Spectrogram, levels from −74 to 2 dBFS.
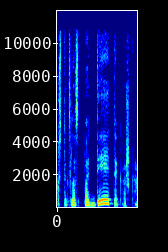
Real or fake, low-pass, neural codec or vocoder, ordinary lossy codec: fake; 10.8 kHz; vocoder, 44.1 kHz, 128 mel bands every 512 samples, BigVGAN v2; MP3, 64 kbps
